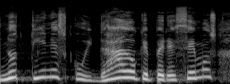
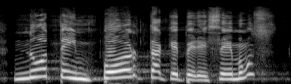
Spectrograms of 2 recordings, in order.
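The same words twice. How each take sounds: First: Said in the usual way. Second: Raised, slow, drawn-out pleading question; pleading outcry. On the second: Acted. Disciples crying to the Lord in the storm, loud and slow. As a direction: cry it out over the storm. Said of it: "Otras versiones dicen".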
